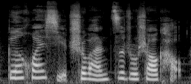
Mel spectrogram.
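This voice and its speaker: Brief: bright-voiced woman host, higher pitch, reads comic jokes with lively, chuckling punchlines. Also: normal speed, no echo. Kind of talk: scripted comic joke storytelling.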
